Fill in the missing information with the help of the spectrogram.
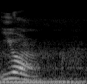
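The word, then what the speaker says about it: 四: Nah, 4 di atas puluhan itu dibacanya yong. Jadi 4 di atas 10 itu yong, 7 di atas 10 itu nana.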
